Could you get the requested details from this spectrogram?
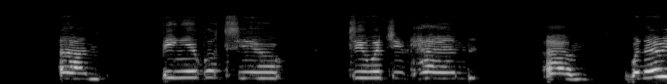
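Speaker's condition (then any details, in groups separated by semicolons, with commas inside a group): Cerebral palsy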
